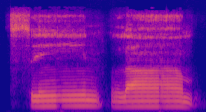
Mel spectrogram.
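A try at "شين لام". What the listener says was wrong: শিন লাম, মাশাল্লাহ, সঠিক বলেছেন।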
